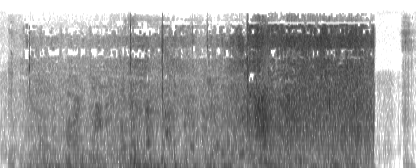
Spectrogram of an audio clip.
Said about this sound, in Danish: Men man, men man kan høre det på den måde, du bryder vandet på.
